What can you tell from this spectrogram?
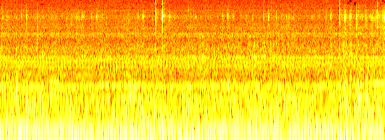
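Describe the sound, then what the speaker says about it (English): Typing on a computer keyboard makes faint, sparse clicks over a steady low hum, with a few light taps scattered through the stretch and no voices. "That's what my typing sounds like. It sounds like a storm."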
